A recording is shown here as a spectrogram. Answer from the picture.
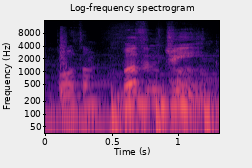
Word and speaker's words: Botham Jean: Botham Jean, by the way. Yeah, exactly. Bill, how you pronounce his name again? Botham Jean, right.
